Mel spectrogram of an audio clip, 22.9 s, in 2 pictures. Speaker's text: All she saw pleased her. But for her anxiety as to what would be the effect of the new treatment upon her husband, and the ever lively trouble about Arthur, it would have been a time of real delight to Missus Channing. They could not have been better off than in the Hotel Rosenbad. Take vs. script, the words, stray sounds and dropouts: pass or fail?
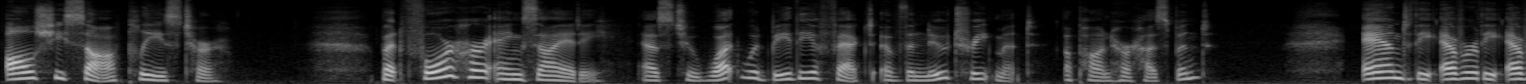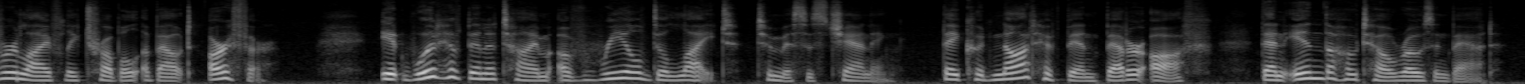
fail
